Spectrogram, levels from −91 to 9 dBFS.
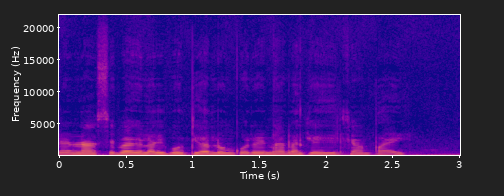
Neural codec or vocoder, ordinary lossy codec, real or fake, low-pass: codec, 44.1 kHz, 3.4 kbps, Pupu-Codec; none; fake; none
